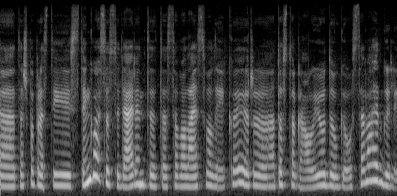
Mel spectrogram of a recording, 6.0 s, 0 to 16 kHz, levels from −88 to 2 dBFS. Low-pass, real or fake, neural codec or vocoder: 14.4 kHz; fake; vocoder, 44.1 kHz, 128 mel bands every 256 samples, BigVGAN v2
